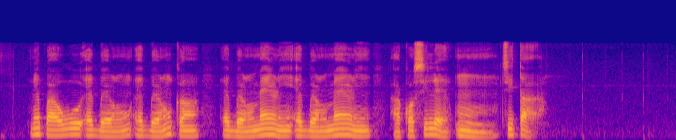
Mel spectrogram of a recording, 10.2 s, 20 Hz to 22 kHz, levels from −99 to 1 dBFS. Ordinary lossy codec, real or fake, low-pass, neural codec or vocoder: MP3, 96 kbps; real; 7.2 kHz; none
